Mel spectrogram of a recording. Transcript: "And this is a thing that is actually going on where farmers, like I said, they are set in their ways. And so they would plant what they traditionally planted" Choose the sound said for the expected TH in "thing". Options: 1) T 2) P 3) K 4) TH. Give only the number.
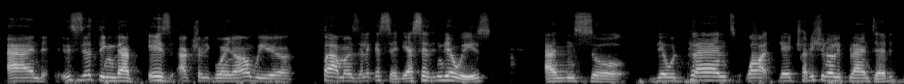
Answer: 4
